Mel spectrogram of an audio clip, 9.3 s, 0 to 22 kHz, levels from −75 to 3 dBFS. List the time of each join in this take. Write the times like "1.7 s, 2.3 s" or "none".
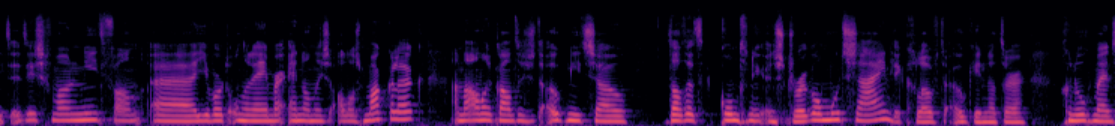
1.2 s, 7.4 s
